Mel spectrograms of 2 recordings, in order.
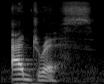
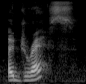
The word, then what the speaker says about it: address: then probably you should just emphasize the first syllable. For example, adult. The emphasis is on the a. Adult. Another one is address. Not address, address.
